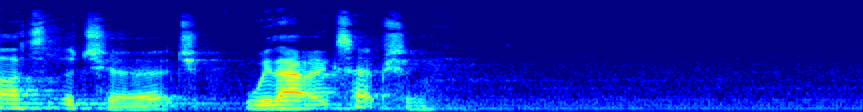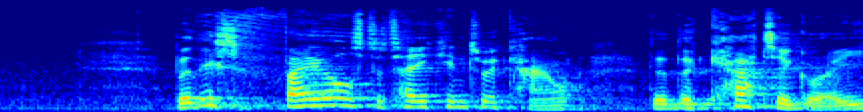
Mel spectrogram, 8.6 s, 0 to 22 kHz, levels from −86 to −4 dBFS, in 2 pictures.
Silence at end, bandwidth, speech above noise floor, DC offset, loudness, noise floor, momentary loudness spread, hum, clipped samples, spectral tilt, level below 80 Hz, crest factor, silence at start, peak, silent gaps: 0 s; 16.5 kHz; 28 dB; under 0.1%; -37 LUFS; -65 dBFS; 21 LU; 50 Hz at -70 dBFS; under 0.1%; -3.5 dB/octave; -78 dBFS; 26 dB; 0 s; -14 dBFS; none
